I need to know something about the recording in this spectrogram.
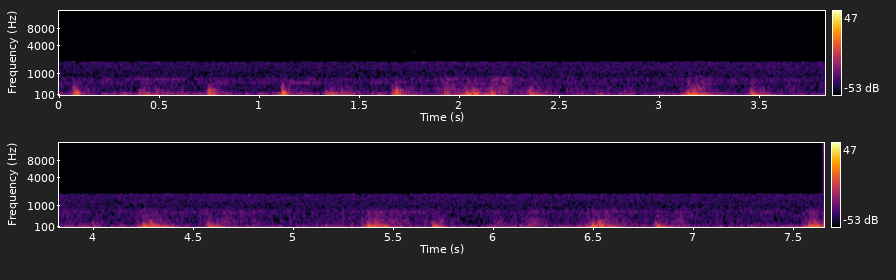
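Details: Real, unedited normal human heart sounds, recorded at the bedside from multiple patients with normal cardiac physiology and looped seamlessly.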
